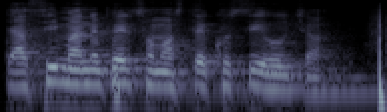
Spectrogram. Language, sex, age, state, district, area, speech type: Odia, male, 60+, Odisha, Bargarh, rural, spontaneous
